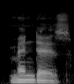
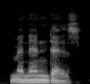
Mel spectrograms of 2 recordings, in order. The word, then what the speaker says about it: Menendez: that's you should you should see me trying to pronounce menes which is how I pronounced it instead of Menendez oh yeah well yeah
